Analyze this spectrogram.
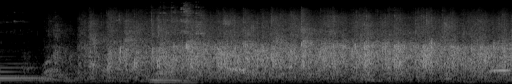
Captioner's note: applause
